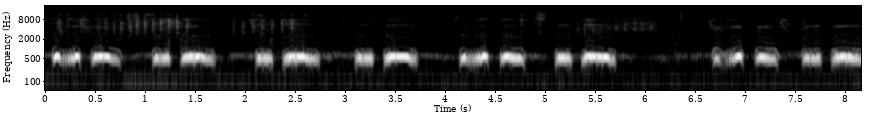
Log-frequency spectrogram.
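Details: A spotted dove sings a long, loud sequence of low cooing notes, mostly in twos and threes, repeated about once a second with a short break near the end.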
